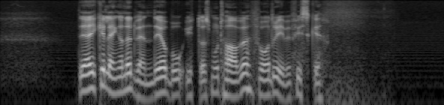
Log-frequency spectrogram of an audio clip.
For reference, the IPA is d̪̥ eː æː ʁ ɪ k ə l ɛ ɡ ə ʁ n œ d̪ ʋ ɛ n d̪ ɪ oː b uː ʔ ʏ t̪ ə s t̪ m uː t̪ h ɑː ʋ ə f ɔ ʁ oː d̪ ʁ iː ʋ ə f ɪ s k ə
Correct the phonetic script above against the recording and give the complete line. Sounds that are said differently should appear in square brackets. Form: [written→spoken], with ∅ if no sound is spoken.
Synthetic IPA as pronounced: d̪̥ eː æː ʁ ɪ k ə l ɛ [ɡ→ŋ] ə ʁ n œ d̪ ʋ ɛ n d̪ ɪ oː b uː ʔ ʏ t̪ ə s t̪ m uː t̪ h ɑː ʋ ə f ɔ ʁ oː d̪ ʁ iː ʋ ə f ɪ s k ə

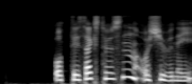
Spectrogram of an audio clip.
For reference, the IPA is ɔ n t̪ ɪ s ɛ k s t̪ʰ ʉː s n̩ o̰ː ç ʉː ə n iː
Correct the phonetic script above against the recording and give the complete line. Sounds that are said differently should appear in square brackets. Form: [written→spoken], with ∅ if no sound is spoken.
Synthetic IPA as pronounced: ɔ [n→∅] t̪ ɪ s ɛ k s t̪ʰ ʉː s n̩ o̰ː ç ʉː ə n iː

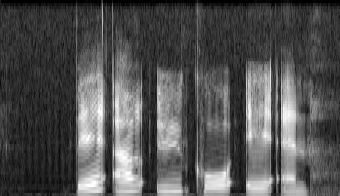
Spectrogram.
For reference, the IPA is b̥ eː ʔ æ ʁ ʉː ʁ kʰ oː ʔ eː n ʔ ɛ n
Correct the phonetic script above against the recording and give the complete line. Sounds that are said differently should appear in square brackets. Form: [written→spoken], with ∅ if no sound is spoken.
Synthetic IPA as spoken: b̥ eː ʔ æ ʁ ʉː [ʁ→∅] kʰ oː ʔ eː [n→∅] ʔ ɛ n

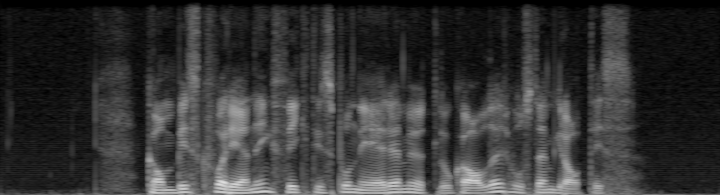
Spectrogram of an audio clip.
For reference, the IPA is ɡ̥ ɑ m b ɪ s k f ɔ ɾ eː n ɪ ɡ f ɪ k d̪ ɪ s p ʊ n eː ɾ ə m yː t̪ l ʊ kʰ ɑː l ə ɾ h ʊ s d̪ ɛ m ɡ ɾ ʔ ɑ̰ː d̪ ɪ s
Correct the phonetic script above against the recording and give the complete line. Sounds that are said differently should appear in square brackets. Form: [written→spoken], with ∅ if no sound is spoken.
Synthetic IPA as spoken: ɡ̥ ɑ m b ɪ s k f ɔ ɾ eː n ɪ [ɡ→ŋ] f ɪ k d̪ ɪ s p ʊ n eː ɾ ə m [yː→øː] t̪ l ʊ kʰ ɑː l ə ɾ h ʊ s d̪ ɛ m ɡ ɾ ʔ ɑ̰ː [d̪→t̪] ɪ s

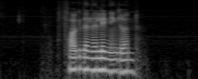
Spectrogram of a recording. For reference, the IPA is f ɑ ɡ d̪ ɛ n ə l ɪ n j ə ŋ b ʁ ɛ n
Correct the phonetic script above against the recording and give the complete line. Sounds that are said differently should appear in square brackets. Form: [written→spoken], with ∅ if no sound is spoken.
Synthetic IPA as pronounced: f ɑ ɡ d̪ ɛ n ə l ɪ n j ə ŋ [b→ɡ] ʁ [ɛ→œ] n

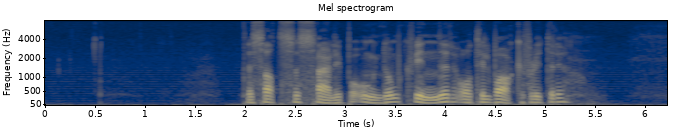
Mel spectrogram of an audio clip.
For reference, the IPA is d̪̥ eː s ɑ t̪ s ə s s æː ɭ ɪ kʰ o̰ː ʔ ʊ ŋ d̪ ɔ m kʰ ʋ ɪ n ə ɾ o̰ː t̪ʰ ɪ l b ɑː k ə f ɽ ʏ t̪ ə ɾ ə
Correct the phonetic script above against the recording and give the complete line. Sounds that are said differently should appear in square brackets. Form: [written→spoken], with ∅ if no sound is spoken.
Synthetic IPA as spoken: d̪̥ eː s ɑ t̪ s ə s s æː ɭ ɪ [kʰ→pʰ] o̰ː ʔ ʊ ŋ d̪ ɔ m kʰ ʋ ɪ n ə ɾ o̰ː t̪ʰ ɪ l b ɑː k ə f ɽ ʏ t̪ ə ɾ ə

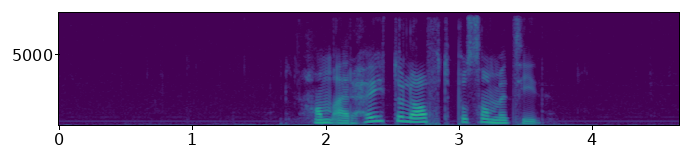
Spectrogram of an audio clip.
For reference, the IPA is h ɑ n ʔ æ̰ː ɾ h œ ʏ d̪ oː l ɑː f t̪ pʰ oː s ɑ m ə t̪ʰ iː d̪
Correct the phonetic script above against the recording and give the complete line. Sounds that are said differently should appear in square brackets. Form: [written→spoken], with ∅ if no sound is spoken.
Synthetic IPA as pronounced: h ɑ n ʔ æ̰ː ɾ h œ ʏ [d̪→t̪] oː l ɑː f t̪ pʰ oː s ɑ m ə t̪ʰ iː d̪

